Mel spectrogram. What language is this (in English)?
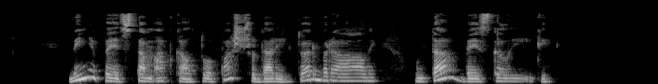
Latvian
